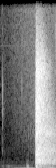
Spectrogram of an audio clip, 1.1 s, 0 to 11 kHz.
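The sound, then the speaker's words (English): A single distant .38 revolver gunshot sound effect breaks a near-silence with one abrupt, loud report, then trails off in a broad, rushing echo that lingers for a moment. “That sounds like somebody's like 38 from 9 stalls away at the shooting range with your headphones on.”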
